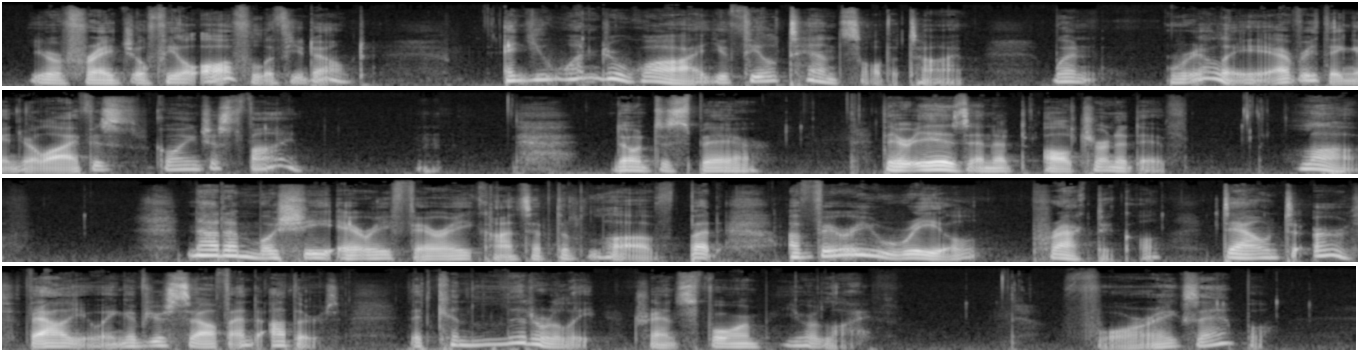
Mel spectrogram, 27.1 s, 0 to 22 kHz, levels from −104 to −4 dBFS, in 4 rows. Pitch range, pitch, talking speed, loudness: 115-180 Hz, 145 Hz, 140 wpm, -27 LUFS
